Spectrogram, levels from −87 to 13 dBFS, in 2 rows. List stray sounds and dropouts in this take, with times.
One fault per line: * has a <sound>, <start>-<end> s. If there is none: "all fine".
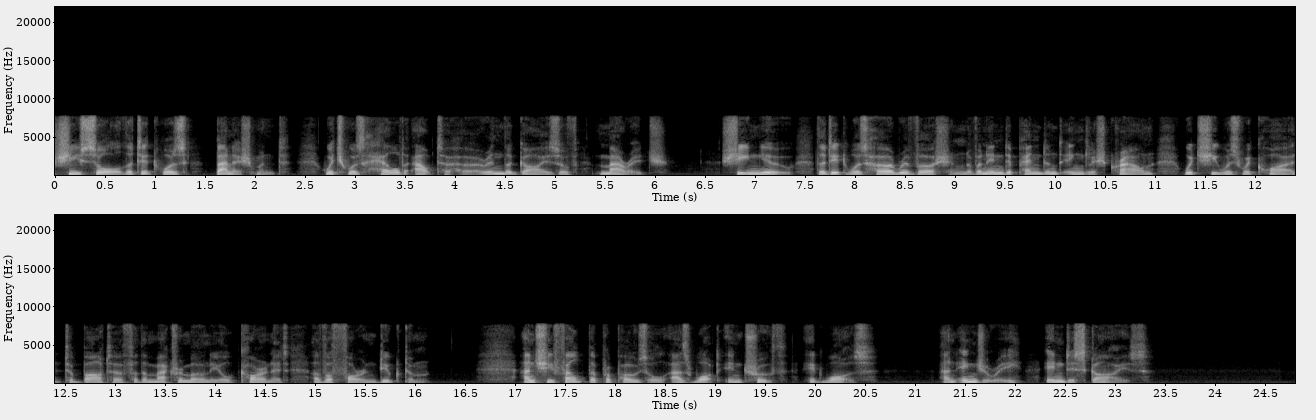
all fine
